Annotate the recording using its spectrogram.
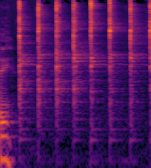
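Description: Ball-peen hammer lightly tapping a pegged key down into the keyway flat of a steel go-kart axle, about four quick taps a second: a light tap fit.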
